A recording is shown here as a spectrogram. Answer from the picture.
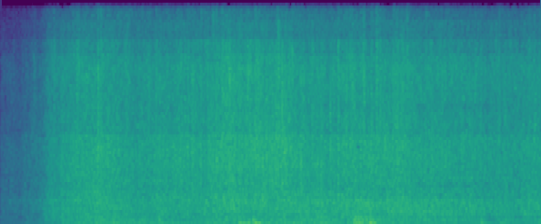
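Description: Heavy storm rain beating on the car, heard from inside the cabin as a dense, steady rush that swells in over the first second. Two deep low rumbles stand out, about two and a half and three and a half seconds in.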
